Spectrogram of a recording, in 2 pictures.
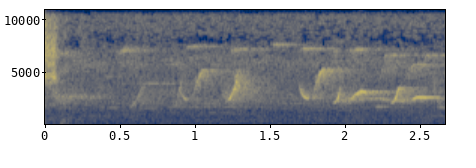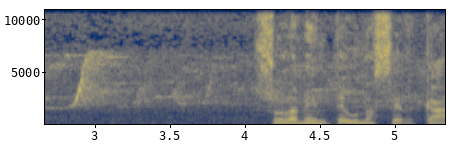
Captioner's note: birds chirps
